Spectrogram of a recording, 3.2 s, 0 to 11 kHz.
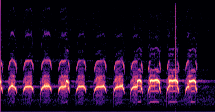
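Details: Female osprey feeding her chicks at a nest in Võrumaa, South Estonia, on 31 July 2021 at 19:51, near a fish farm and river; a rapid run of about twelve sharp, piping whistled notes, evenly repeated and slightly rising in intensity.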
